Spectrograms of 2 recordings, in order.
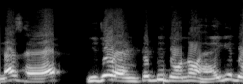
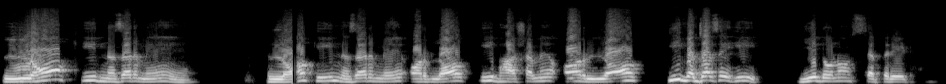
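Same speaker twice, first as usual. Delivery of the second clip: slow deliberate emphasis; 3 semitones lower, much slower than usual. Shown as a demonstration. Teacher stressing the law's role.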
